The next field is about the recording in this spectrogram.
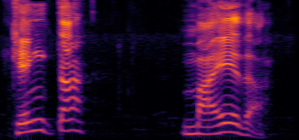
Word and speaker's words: Kenta Maeda: El pitcher japonés, y lo quiero pronunciar bien, porque sin querer lo he pronunciado mal, Kenta Maeda. ¿Ok? Lo pronuncié bien esta vez.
